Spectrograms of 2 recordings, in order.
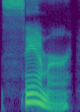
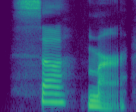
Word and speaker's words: summer: And summer, it's not samur, it's summer with a stress on the first syllable.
